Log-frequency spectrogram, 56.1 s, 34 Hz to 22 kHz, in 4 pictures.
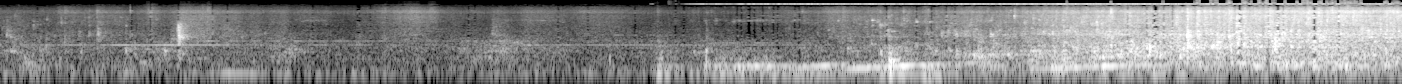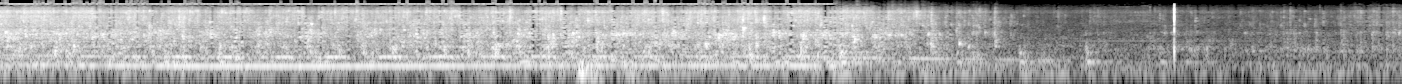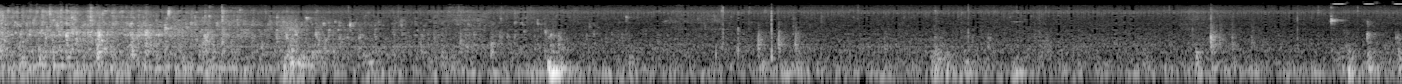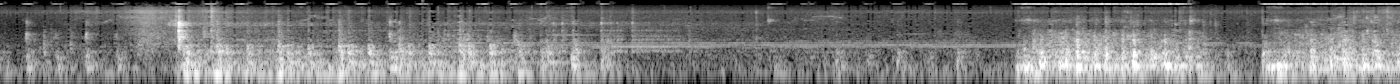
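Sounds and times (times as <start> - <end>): low hum: 4.6 - 11.6
washing machine filling with water: 6.9 - 34.1, 42.9 - 49.0, 49.8 - 56.0.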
